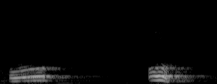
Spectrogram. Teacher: ओष्ठ में छोटा ऊ और बड़ा ऊ, यह ओष्ठ में आते हैं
